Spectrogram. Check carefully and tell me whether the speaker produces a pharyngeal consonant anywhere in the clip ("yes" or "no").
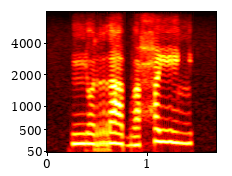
yes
